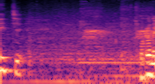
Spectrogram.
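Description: A crow cawing once, about a second in, over a low steady hum, after a voice trails off.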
